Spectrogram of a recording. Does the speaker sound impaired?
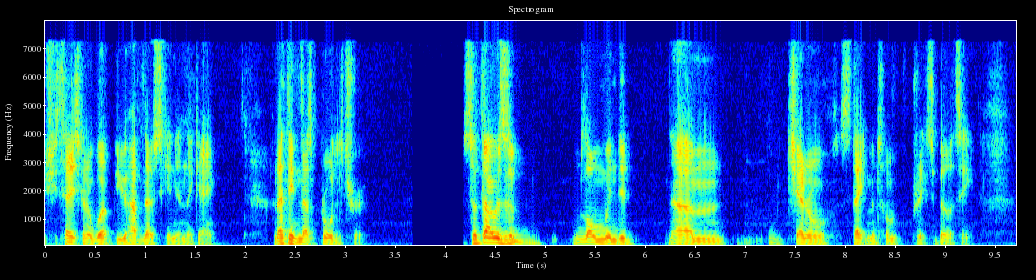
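No.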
